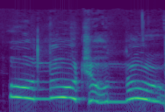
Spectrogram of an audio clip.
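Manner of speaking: very high, loud wailing Scottish plea; Scottish producer's anguish. Retold or imitated. Imitating his producer at the Trump interview, high wailing plea. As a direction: wail it like a horrified Scottish woman. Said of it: "Judith went".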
